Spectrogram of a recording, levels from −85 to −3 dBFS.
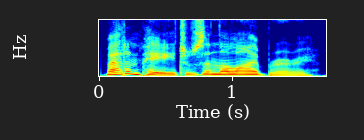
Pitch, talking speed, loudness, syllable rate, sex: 195 Hz, 210 wpm, -16 LUFS, 5.9 syllables/s, female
